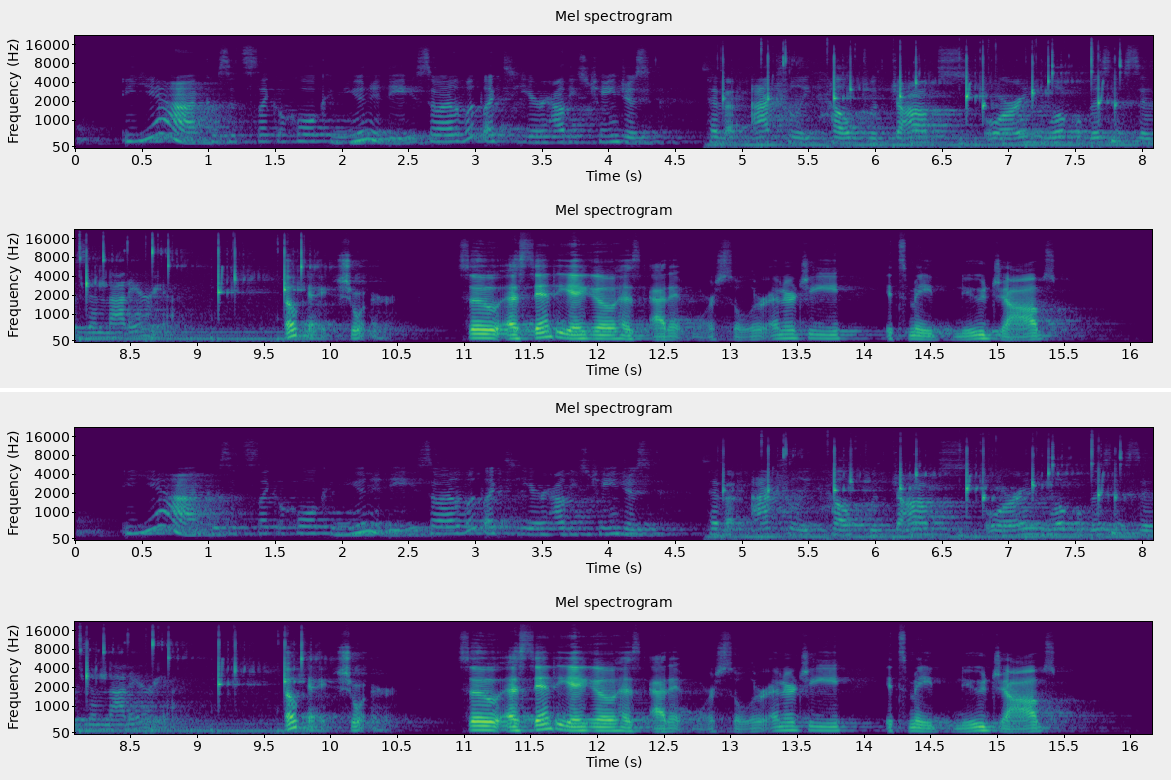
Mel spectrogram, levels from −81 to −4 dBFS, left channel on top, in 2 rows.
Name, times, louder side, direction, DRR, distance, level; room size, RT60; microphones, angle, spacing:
voice 1, 0.4-4.3 4.7-8.9, left 2 dB, 75° left, 3 dB, 3.9 m, -39 dB
Drip, 4.7-9.8, left 2 dB, 15° left, 1.2 m, -37 dB
voice 2, 9.7-10.4 11.0-13.8 14.3-15.4, equal, ahead, 12 dB, 0.8 m, -27 dB
25.0 x 19.5 x 9.1 m, 1.1 s
head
